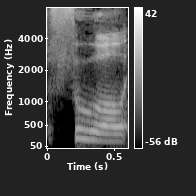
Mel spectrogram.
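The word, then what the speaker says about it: foyle: I need to learn more original pronunciation to know that, but there is a spelling of F-O-Y-L-E and then a pronunciation that tells you it's pronounced fool, but either way, it's like a pudding dessert made with gooseberries.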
